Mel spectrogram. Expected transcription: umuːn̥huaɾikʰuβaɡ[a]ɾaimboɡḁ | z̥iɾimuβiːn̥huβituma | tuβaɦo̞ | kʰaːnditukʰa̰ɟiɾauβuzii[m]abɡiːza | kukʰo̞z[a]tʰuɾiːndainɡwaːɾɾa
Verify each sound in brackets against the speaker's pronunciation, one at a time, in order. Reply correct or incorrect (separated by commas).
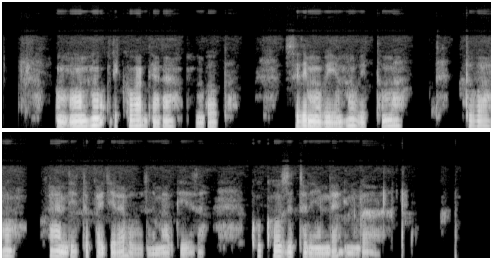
correct, correct, incorrect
